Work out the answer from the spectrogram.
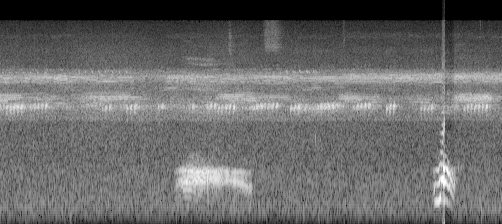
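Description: Great potoo calling: a longer rough call about three and a half seconds in, then a short, loud call that drops in pitch near the end, over a steady chorus of insects.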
